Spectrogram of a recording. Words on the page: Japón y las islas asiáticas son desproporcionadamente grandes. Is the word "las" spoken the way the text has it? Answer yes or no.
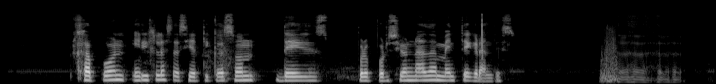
no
